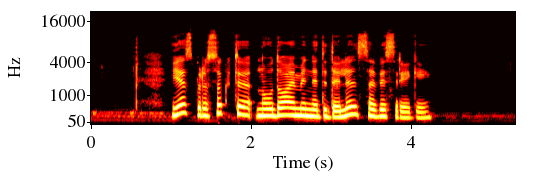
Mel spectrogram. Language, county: Lithuanian, Vilnius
